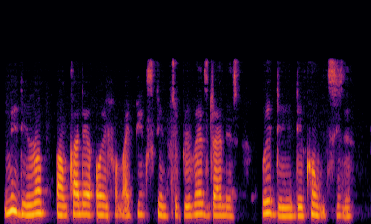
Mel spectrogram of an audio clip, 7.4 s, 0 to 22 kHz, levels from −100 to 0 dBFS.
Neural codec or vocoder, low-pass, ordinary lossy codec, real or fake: codec, 16 kHz in and 24 kHz out, 2.2 kbps, FireRedTTS-2 codec; 7.2 kHz; none; fake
